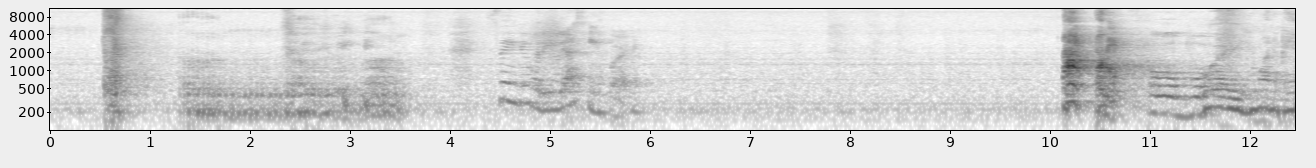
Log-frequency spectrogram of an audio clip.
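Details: A Pekingese grumbles and whines in drawn-out, wavering moans, demanding the last pancake while a person talks, Washington.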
